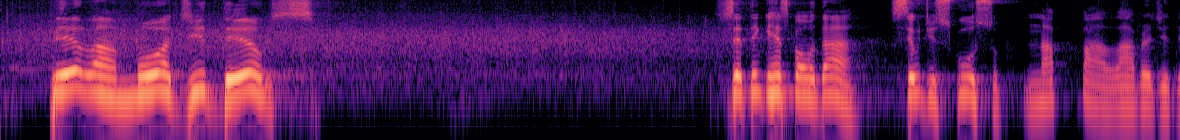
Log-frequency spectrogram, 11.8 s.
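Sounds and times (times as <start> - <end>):
audience applause: 0.0 - 7.4
speech: 0.5 - 3.2, 7.3 - 11.7.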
